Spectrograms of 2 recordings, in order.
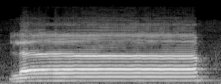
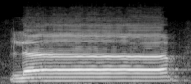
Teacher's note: زبان کے کنارے کو اوپر کی دانتوں کے مسوڑے سے لگائیں گے اور تھوڑا لمبا کر کے بولیں گے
